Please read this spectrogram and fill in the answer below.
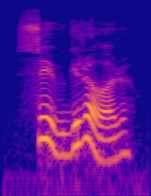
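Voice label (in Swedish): "sugrör", swedish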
